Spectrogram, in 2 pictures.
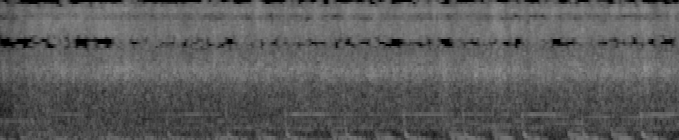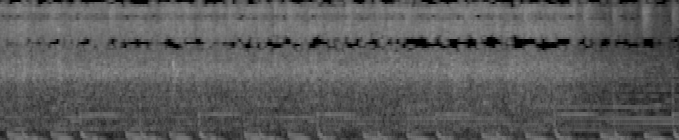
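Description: Heavy rain pouring onto a concrete yard, a steady hiss, with low rumbling buffets on the microphone.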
